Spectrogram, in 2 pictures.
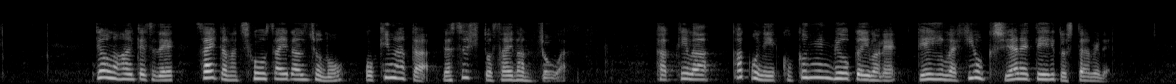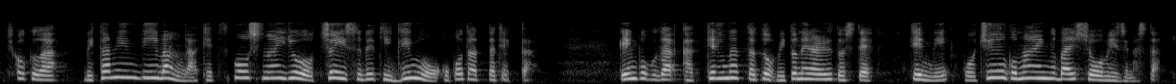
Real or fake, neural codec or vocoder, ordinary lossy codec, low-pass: fake; codec, 24 kHz, 0.9 kbps, WavTokenizer, medium music audio release; AAC, 48 kbps; 7.2 kHz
